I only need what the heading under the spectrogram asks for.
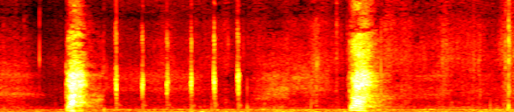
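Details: Kangal shepherd dog out with sheep as they are gathered, giving two sharp loud barks about two seconds apart, with lighter ticking sounds between them.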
